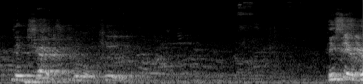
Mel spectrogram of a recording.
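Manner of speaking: ordinary delivery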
